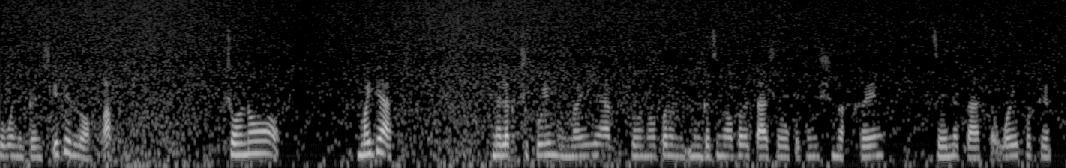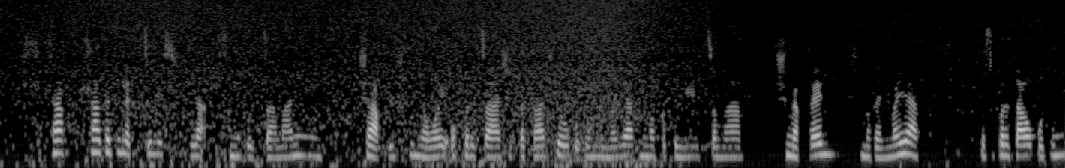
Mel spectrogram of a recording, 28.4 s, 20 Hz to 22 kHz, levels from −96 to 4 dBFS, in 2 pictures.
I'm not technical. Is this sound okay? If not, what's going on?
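No. Overdone noise removal runs through the whole recording: a cleanup tool set too strong strips out background noise along with quieter parts of the speech, leaving twinkling specks.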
